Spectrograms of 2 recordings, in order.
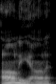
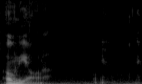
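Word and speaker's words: Oneonta: i hate to say it's not aniana it's oneonna it depends on who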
